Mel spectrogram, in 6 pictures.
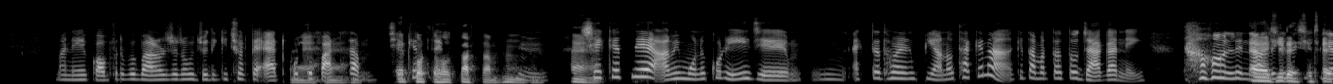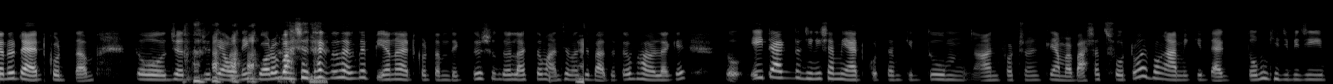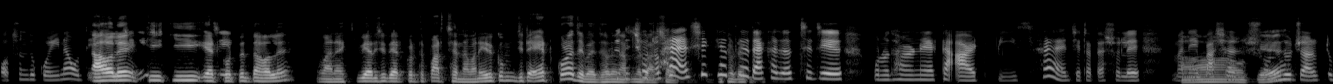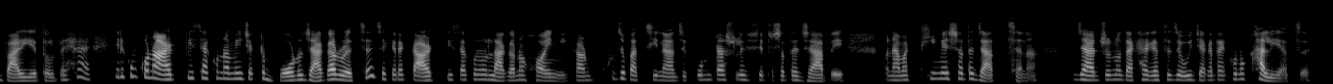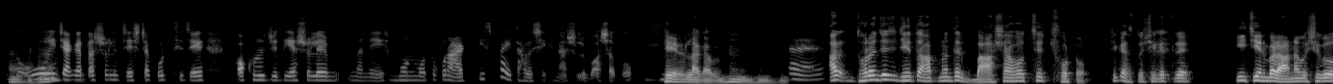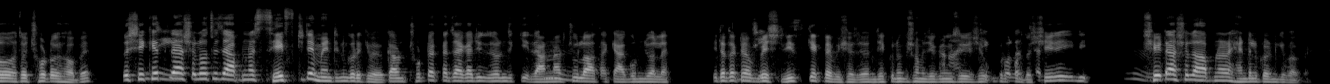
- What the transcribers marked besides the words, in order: laughing while speaking: "তাহলে"; laughing while speaking: "হ্যাঁ সেটাই, সেটাই"; chuckle; laughing while speaking: "বাসা থাকত থাকতে"; tapping; in English: "আনফরচুনেটলি"; unintelligible speech; unintelligible speech; chuckle; "পড়ে" said as "পড়েত"
- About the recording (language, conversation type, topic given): Bengali, podcast, আপনি কীভাবে ছোট বাড়িকে আরও আরামদায়ক করে তোলেন?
